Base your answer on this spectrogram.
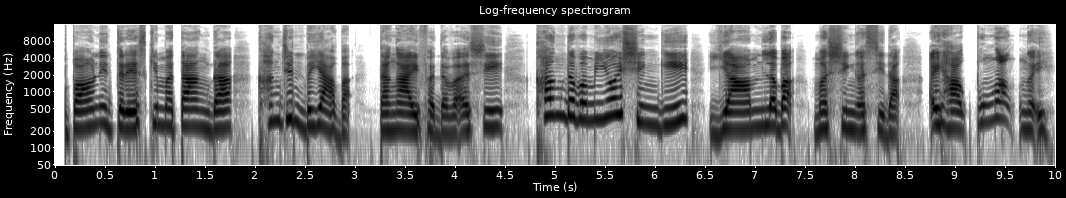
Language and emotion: Manipuri, surprised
